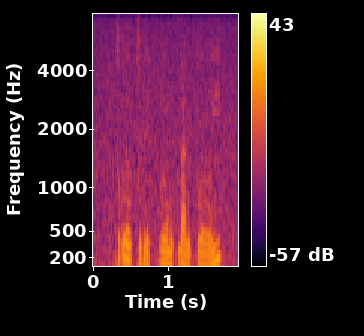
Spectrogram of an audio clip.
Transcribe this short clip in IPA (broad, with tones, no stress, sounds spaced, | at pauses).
k r ɤː˧ k r e˨˩ k̚ w ɤː˨˩ m k w a˨˩ n p l ɤː˩˦ j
